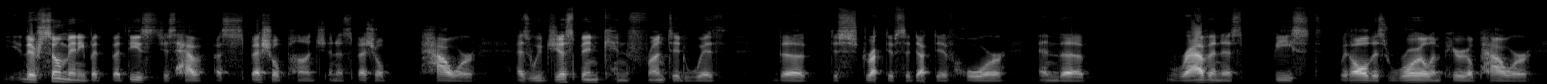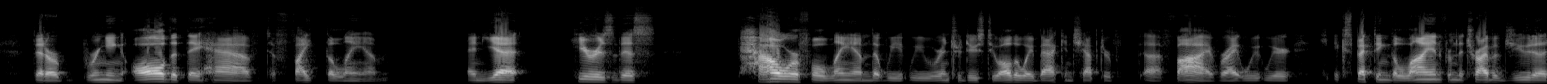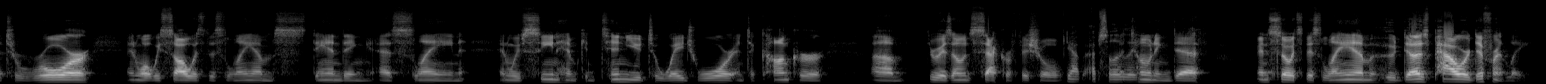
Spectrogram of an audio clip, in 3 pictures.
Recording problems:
thin; very; fading below 550 Hz
uneven, jittery; strongly; from 6 to 44 s

